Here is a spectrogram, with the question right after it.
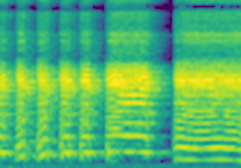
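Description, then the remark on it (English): John the Duck, a bath-time swimming sidekick, quacks loudly: a quick run of short, nasal quacks, then two longer, drawn-out quacks, with no voices. “Our swimming sidekick, John the Duck.”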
